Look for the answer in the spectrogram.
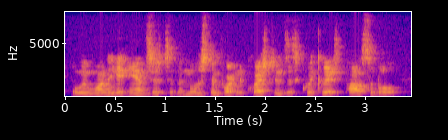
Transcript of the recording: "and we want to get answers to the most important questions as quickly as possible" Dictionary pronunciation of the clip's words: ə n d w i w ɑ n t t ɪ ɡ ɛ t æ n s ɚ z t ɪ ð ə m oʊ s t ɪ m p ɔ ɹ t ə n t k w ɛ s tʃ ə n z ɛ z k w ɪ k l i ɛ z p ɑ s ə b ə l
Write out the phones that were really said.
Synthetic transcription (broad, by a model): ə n w i w ɑ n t t ɪ ɡ ɛ t æ n s ɚ z t ɪ ð ə m oʊ s t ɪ m p ɔ ɹ t n k w ɛ s tʃ ə n z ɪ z k w ɪ k l i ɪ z p ɑ s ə b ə l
